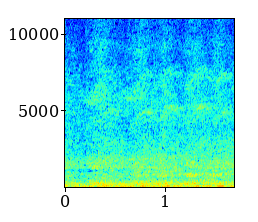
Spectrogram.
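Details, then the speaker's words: Fiat 147 engine swapped into a Fiorino pickup, running after install: steady, even, smooth deep engine note with no misfire, much smoother than before; remaining noise blamed on loose suspension parts vibrating with car off the ground. Normal running. "much smoother, it was a scandalous engine. right on the camera engine starting silent"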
